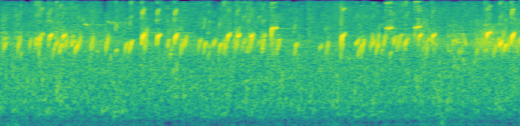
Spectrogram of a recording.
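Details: Goldfinch twittering song meant to stimulate caged birds into singing: quick bright chirps tumble one after another in a steady high chatter, with soft background hiss.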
